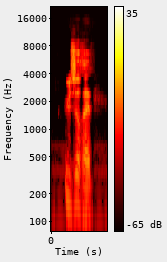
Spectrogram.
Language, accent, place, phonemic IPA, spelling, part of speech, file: French, France, Lyon, /yz.ʁe/, userai, verb, LL-Q150 (fra)-userai.wav
- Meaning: first-person singular simple future of user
